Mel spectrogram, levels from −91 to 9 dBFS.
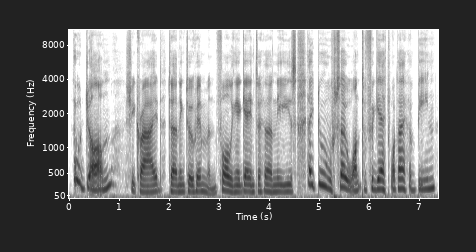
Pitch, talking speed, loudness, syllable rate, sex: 165 Hz, 185 wpm, -19 LUFS, 4.1 syllables/s, male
